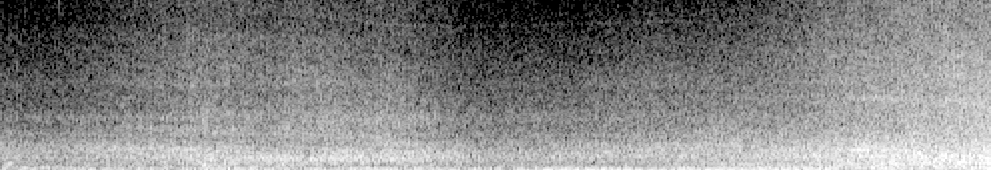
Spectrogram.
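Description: Steady wash of road traffic passing on a main road, with wind on the microphone, growing a little louder near the end.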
